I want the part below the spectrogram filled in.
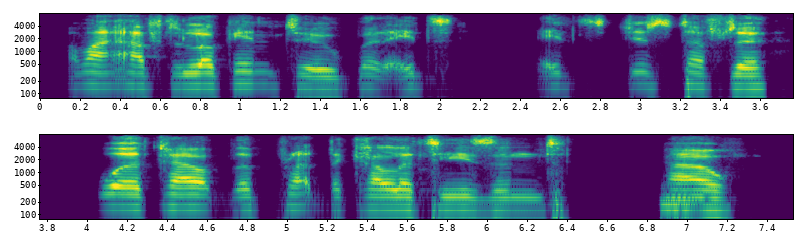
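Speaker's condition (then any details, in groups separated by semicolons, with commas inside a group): Cerebral palsy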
